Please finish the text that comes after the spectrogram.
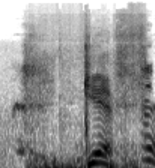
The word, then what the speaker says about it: GIF: Pronounced with a J. GIF.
